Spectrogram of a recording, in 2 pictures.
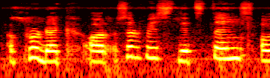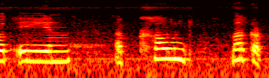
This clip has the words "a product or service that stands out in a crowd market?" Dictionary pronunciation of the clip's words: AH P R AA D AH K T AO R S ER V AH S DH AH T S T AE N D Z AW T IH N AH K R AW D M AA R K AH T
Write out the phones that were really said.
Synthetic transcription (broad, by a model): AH P R AA D AH K T AO R S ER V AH S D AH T S T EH N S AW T IH N AH K AW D M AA R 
